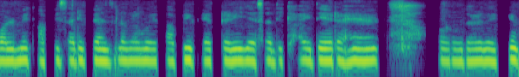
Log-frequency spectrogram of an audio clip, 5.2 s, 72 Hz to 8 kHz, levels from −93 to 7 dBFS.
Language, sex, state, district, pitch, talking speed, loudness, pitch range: Hindi, female, Bihar, Muzaffarpur, 200 Hz, 220 wpm, -15 LUFS, 195-205 Hz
